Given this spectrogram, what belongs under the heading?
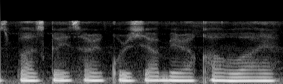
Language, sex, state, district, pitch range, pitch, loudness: Hindi, female, Arunachal Pradesh, Papum Pare, 175-185 Hz, 180 Hz, -12 LUFS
